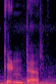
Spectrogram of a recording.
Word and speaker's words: Tkinter: इसके बाद हमें एक मॉड्यूल इंस्टॉल करना है जिसका नाम है किंटर। इसकी स्पेलिंग में आता हूँ TKINTER। किंटर नहीं होता है, आप सोचो टी है आगे, वो साइलेंट रहता है इस वजह से।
